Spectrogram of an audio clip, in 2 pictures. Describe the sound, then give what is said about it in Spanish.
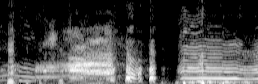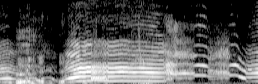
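A baby wails loudly and continuously for several seconds, rising and falling cries with brief gasping breaths between them, intense. “El parto verde se da mucho entre la comunidad marciana, entre los bebés de Marte.”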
